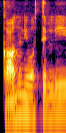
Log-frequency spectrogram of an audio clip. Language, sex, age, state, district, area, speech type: Kannada, male, 60+, Karnataka, Shimoga, rural, spontaneous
